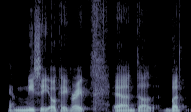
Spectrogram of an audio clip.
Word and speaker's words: MECE: exhaustive matrix or mece howard the right way to pronounce that mesi okay great and uh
